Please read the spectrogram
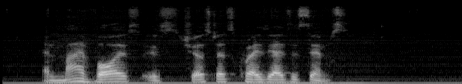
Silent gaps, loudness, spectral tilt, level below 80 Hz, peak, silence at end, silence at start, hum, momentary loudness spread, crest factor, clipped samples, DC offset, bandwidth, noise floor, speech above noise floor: none; -23 LUFS; -7 dB/octave; -38 dBFS; -6 dBFS; 0 s; 0.05 s; none; 16 LU; 18 dB; under 0.1%; under 0.1%; 16.5 kHz; -43 dBFS; 21 dB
